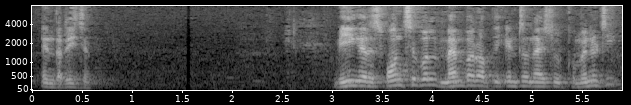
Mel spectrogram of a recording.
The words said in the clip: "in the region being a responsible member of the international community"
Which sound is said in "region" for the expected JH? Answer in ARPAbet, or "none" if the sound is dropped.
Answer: JH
